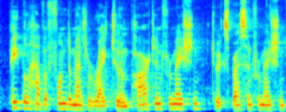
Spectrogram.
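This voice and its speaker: Speaking at a moderate pace with an Irish accent, a man uses a medium pitch and ordinary pitch variation. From Ireland. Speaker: lawyer and human rights advocate. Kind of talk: prepared speech at a hearing. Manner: formal.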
